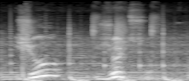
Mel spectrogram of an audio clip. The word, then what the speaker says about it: jujutsu: ele veio do daiu que tinha o sobrenome Ju Jutsu porque o j a pronúncia é Gil né Gil lá PR Gil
